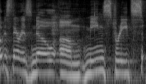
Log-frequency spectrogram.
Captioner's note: laughter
